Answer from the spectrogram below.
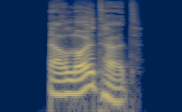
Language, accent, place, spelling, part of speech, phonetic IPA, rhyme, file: German, Germany, Berlin, erläutert, verb, [ɛɐ̯ˈlɔɪ̯tɐt], -ɔɪ̯tɐt, De-erläutert.ogg
- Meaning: 1. past participle of erläutern 2. inflection of erläutern: third-person singular present 3. inflection of erläutern: second-person plural present 4. inflection of erläutern: plural imperative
